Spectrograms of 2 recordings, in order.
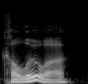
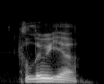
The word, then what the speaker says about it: Kaluuya: I have learned how to pronounce Daniel Kaluuya for Get Out. I know that's how you say it. – Kaluuya. – Kaluuya.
